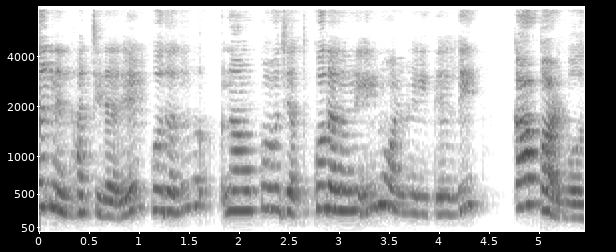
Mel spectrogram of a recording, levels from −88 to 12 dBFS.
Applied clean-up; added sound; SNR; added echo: neural mask model DeepFilterNet 3.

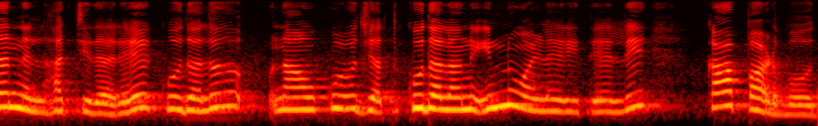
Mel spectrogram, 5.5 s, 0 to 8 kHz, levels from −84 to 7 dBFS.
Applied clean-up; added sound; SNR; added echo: none; none; none; none.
